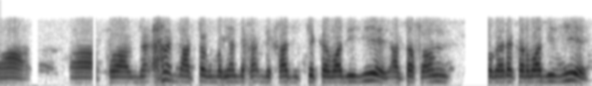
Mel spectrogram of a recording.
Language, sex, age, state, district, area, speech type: Hindi, male, 60+, Uttar Pradesh, Mirzapur, urban, conversation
